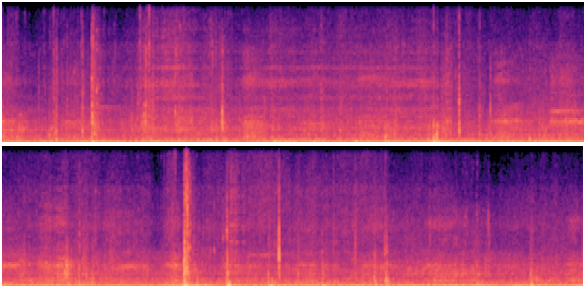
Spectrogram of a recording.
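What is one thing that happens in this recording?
A mountain bike rattles and clatters over a rocky dirt trail.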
